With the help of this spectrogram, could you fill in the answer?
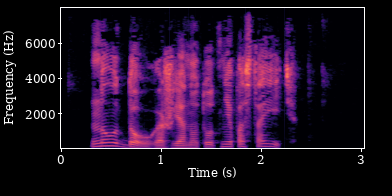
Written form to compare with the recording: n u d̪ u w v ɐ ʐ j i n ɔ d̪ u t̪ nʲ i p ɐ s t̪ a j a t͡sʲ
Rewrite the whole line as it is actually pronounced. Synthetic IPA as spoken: n u d̪ ɔ w ɣ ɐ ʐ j a n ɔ t̪ u t̪ nʲ ɛ p ɐ s t̪ a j i t͡sʲ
